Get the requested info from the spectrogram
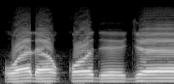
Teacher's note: Ja ini panjang disebabkan karena adanya Hamzah yang datang setelah hurufnya dan dia terdapat pada satu kata maka kita membacanya panjangkan empat harakat walaqod jaakum nah seperti itu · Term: mad wajib muttasil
